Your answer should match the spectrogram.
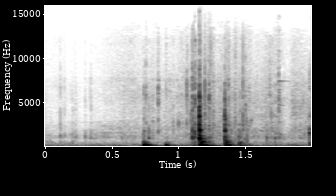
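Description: A hooked ladyfish wriggling against a plastic kayak: a quick cluster of about five sharp knocks and taps, starting under a second in.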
